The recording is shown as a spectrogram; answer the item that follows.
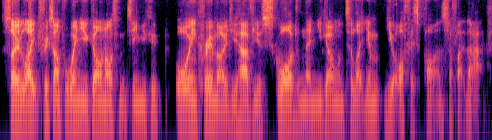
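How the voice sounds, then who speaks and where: A man's voice: medium pitch, monotone, racing, fairly bright tone, no echo. Man in casual gaming chat, dry close sound. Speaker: podcast host reviewing a video game.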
